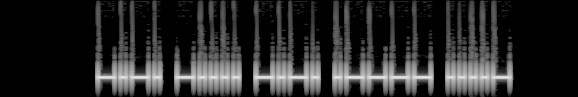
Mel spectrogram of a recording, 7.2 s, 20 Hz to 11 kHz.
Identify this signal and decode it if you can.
Morse code, heard as a keyed tone, about 17 wpm, 700 Hz. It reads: C6C14
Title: Code Groups - 5 Letter:Numbers - 17wpm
